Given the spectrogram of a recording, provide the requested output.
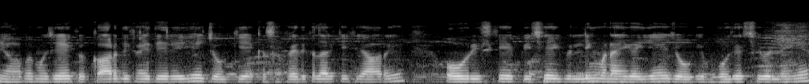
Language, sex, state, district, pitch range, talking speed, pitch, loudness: Hindi, male, Haryana, Rohtak, 125-130 Hz, 235 wpm, 130 Hz, -17 LUFS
